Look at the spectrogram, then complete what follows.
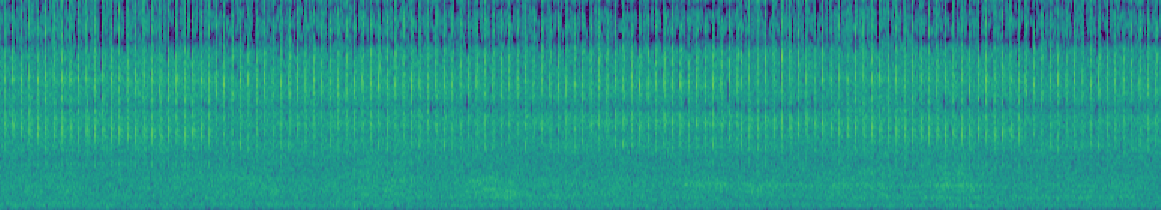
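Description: A steady low mechanical hum under a constant hiss, with no distinct events.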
